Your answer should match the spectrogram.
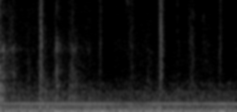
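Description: Quiet kitchen room tone: a steady high-pitched electrical hum over a low hum, with a few faint clicks.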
